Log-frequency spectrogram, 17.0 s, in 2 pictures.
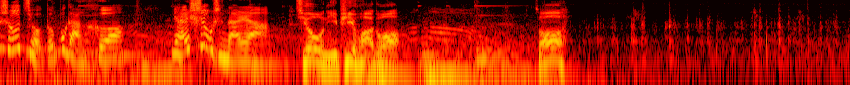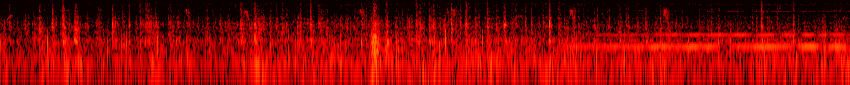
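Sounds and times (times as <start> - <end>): light footsteps: 0.0 - 17.0
bird chirps: 12.9 - 17.0.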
